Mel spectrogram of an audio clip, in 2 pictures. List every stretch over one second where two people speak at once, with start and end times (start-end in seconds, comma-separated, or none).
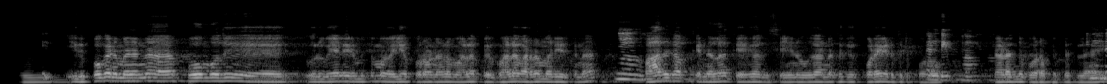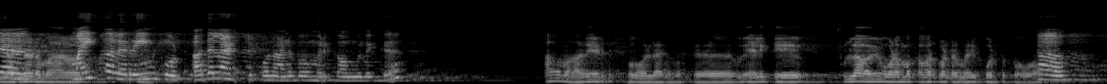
none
